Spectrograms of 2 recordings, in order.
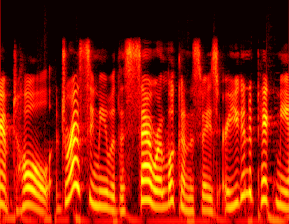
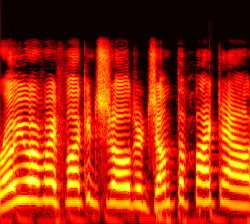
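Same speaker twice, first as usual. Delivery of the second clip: put-on mad, irritated, pissed-off, fed-up voice; 8 dB louder than usual. Reacting to a game image of Shu's pissed off face: imitating a pissed-off Shu. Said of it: "Look at his pissed off face".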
